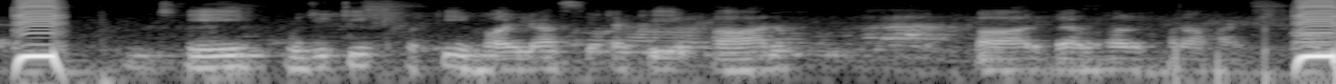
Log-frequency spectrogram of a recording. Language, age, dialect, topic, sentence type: Bengali, 60-100, Northern/Varendri, banking, statement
